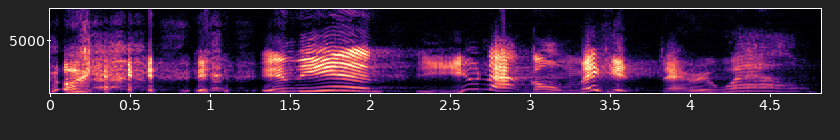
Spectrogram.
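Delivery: normal talking voice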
